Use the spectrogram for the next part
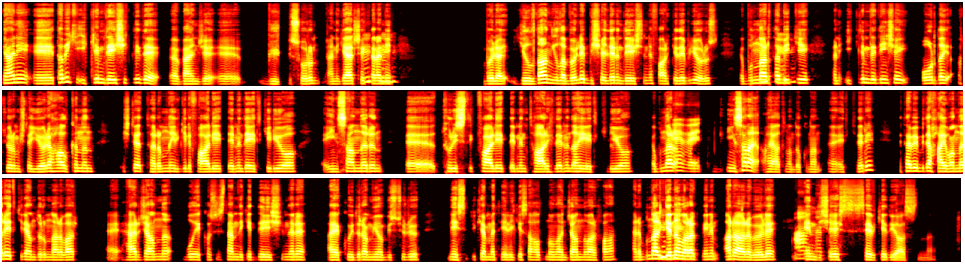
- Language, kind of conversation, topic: Turkish, podcast, İklim değişikliğiyle ilgili duydukların arasında seni en çok endişelendiren şey hangisi?
- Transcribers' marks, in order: background speech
